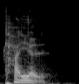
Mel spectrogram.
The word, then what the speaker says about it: Tile: Zunächst mal, es gibt also den Skill, der nennt sich natürlich auch Teil. Teil schreibt man Thiele, T-I-L-E.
